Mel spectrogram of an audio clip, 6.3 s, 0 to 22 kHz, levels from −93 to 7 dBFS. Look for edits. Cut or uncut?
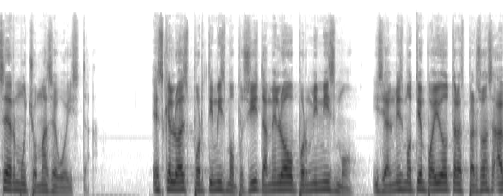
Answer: cut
